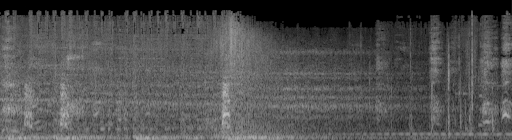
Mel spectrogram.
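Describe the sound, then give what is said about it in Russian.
A dog barks in a few sharp bursts over heavy low rumbling and whooshing commotion as it runs after a woman toward a trolleybus, then things settle to a steady hum with scattered clatters. “Анна сбегает к троллейбусу. Собака за ней.”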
